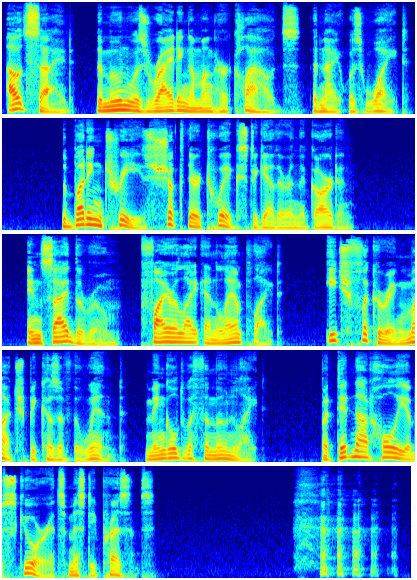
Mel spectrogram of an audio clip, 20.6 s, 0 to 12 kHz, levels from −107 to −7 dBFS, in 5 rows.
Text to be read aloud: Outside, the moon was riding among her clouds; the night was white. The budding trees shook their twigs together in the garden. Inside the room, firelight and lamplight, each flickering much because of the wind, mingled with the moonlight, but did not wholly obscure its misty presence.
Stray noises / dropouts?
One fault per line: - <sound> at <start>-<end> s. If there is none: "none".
- laugh at 19.4-20.5 s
